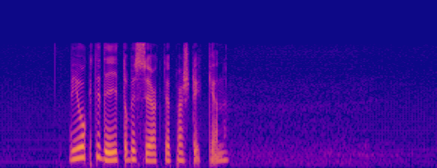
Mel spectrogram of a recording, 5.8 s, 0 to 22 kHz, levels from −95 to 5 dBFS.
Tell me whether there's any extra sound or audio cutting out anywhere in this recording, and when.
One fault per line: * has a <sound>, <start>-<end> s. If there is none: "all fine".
all fine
